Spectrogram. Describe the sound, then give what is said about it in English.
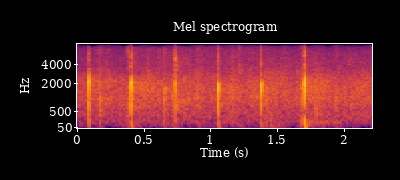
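Sparse audience applause at a post-play discussion: a handful of sharp, scattered claps at uneven intervals over a soft background hiss, with no voices. “I first of all, please applaud”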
